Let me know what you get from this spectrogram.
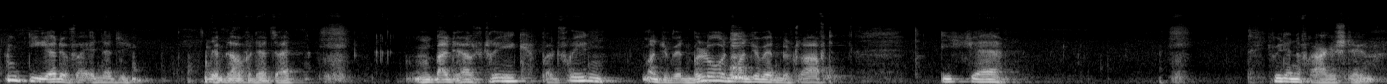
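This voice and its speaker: Slow, probing skeptic. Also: male voice, lowish voice, sing-song, dull audio. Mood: pondering. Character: probing, skeptical male questioner testing a sufferer's faith. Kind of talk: radio drama acting.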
